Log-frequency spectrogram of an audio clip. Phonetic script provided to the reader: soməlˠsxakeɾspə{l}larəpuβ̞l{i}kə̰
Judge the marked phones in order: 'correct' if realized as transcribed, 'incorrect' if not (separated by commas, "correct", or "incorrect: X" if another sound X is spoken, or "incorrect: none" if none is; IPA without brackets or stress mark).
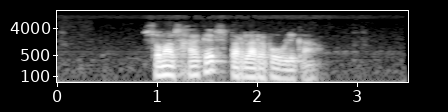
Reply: incorrect: ɾ, correct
